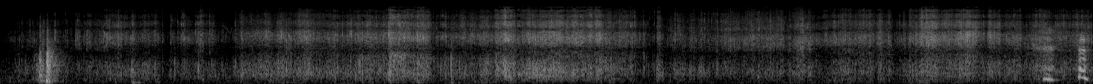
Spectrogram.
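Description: Tissue paper crinkling and rustling as it is pulled away from a small item being unwrapped, with a sharp crackle about half a second in.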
